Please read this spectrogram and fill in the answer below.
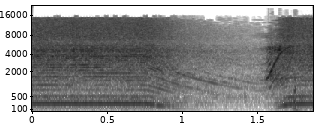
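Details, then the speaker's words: Volantex/Lanyu ASW-28 V2 sailplane on the bench with a replacement ESC, held by hand. Steady motor whine cuts out and the prop coasts down slowly because the ESC has no brake set; braking is needed for a sailplane. "what it is is that there's no breaking and that's ridiculous okay you need breaking"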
